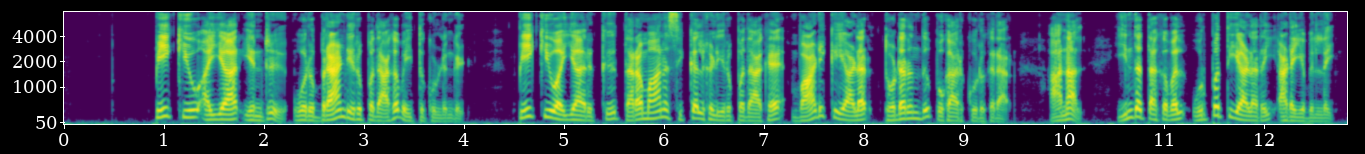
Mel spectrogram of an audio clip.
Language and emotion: Tamil, neutral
